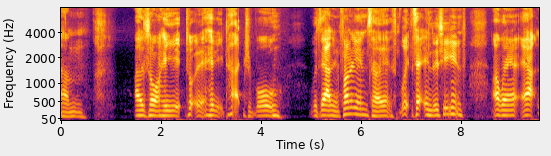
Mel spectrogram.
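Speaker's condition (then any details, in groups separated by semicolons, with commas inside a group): Cerebral palsy; from birth, no breathing for 37 minutes after birth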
